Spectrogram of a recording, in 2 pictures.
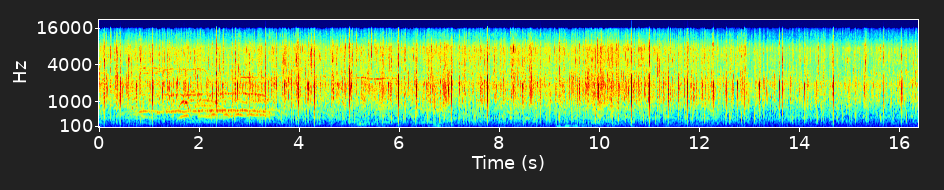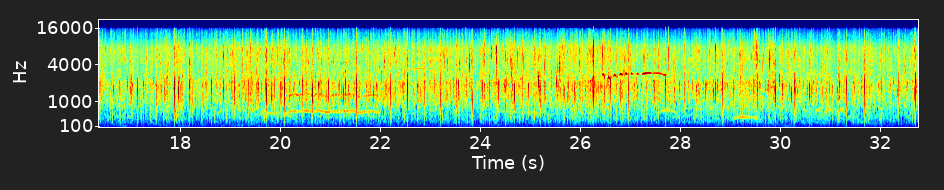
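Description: Audience applauding steadily, with a few voices calling out over the clapping a couple of times.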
